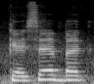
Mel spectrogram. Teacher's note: کاف کو نرمی سے پڑھنا ہے کیونکہ کاف تو باریک ہے، کاف زبر کا سین زبر سا، کیسا با زبر تبت، کسبت اس سے زیادہ لمبا کوئی بھی حرف نہیں ہو سکتا۔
